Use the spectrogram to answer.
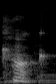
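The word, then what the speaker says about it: conch: are familiar with a con shell right I am the mystical con from SpongeBob okay that word is universally mispronounced okay supposed to be pronounced Kunk Kunk because there is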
